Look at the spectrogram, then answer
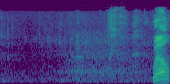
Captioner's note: laughing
